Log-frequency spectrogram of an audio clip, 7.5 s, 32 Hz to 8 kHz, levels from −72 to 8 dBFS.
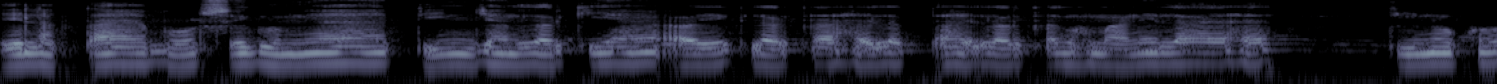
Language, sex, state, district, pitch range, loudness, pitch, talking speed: Hindi, male, Chhattisgarh, Balrampur, 115-125 Hz, -38 LUFS, 120 Hz, 190 wpm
